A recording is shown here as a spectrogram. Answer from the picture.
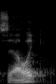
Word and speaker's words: Celtic: If you actually listen to Glaswegians talking about Celtic, it sounds like an S.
